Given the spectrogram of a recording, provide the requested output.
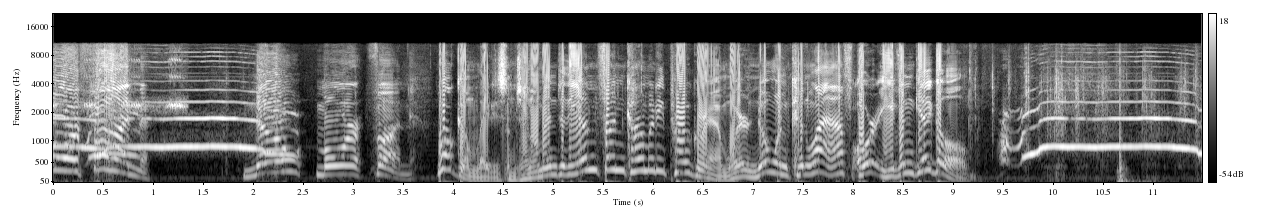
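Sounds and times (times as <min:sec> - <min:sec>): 
coyote howling: 0:00.0 - 0:02.6, 0:09.4 - 0:11.4
speech: 0:00.2 - 0:01.1, 0:01.9 - 0:09.6.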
